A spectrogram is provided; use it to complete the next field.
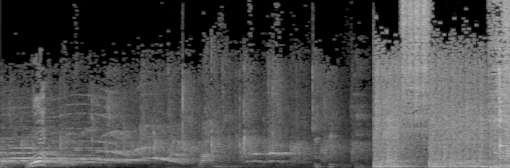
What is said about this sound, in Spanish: Un aplauso a la edad y el perro Lu que nos acompaña. ¡Aplauso!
